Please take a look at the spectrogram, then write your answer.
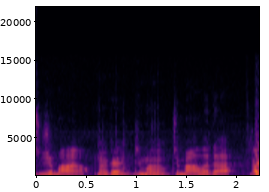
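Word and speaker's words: Jahmile: I'm going to I mean, correct that pronunciation too. I think it was Jamal.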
